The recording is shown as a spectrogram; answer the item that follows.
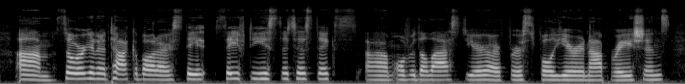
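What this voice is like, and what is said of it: Michigan Upper Peninsula accent. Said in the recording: “of UPERS. I'm included in that number, if you couldn't tell by my accent.”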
